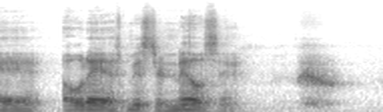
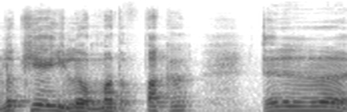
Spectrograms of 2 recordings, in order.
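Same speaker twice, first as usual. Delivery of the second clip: high, louder mock cussing out; 9 semitones higher, 6 dB louder than usual. Teacher cussing out a misbehaving student, high mock scold. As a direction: scold like a fiery little lady. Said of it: "Then she'll cuss you out".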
